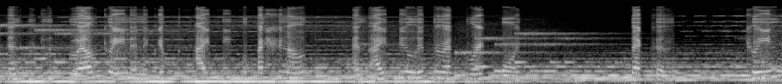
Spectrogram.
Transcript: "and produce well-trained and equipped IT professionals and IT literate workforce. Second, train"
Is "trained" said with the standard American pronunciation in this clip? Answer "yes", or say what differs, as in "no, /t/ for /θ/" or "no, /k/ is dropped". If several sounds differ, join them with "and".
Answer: no, /d/ is dropped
